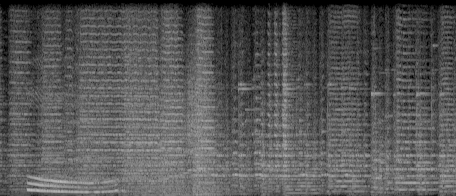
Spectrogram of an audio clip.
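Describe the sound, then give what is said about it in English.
A loud, wailing whale-like call glides downward over a humming electronic drone, then a whooshing sweep gives way to sustained sci-fi synth tones in a transition effect. “Let's hop inside the belly of our space whale friend and ride away home to the end of the podcast.”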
